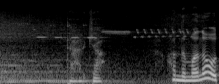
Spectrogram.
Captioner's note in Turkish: Kuş cıvıltısı sesi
